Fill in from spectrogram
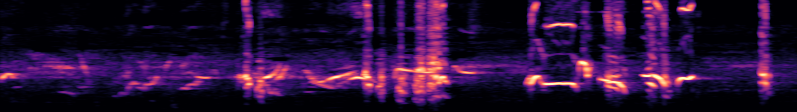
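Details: Kacer, the oriental magpie-robin, in full song: quick high warbles and slurred whistles give way to a run of loud, sharp, chopped notes in its second half.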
